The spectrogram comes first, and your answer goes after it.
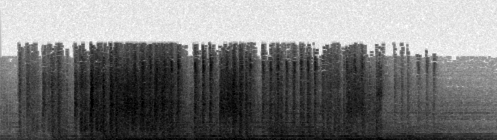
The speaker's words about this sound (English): He pulls the injured Johnny onto the bike while Matt fires at them from the tower. Eddie returns fire, then zooms off on the bike. The gang fires after them, but they disappear into the night.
